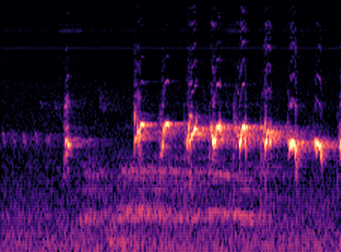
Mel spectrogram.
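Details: Greater green leafbird (cucak ijo), an Indonesian native bird, singing gacor style: a soft opening note, then a fast, even series of bright whistled notes repeated about five times per second.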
